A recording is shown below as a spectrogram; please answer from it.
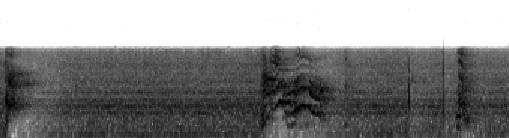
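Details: Puppies Paris and Mocca: a short yelp opens, then midway a wavering, high-pitched bark-yelp lasting under a second, followed by a quick clipped squeak, with a low steady hum beneath.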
